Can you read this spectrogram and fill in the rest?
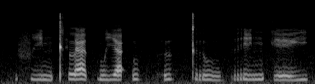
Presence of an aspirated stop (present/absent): present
